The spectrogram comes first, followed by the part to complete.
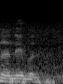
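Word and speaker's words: Runnable: फिर से बोल रहा इसका नाम है रनेबल रनेबल रनेबल रनेबल interface है ठीक है स्पेलिंग मत जाओ आर य double N ए बी नेबल interface है और रनेबल इंटरफेस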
